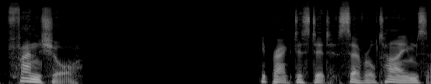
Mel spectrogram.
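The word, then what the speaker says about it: Featherstonehaugh: thing just as featherstone is always to be pronounced fanshawe he practiced it several times and nodded with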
